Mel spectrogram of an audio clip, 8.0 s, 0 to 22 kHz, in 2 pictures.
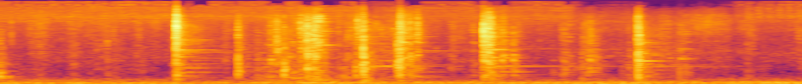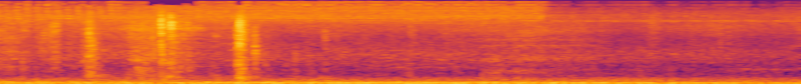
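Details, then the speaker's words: Briggs & Stratton Vanguard 20 HP V-twin zero-turn that lost power when hot, after replacing the weak ignition coil, started with only the right cylinder plugged: a few sharp clicks, then steady low rumble. "Okay, so now I'm going to start it without the left side plugged in. I'm just going to start it with the right side plugged"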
